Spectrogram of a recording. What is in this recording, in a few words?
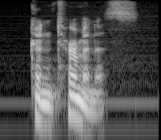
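"coterminous", American English; pronunciations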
